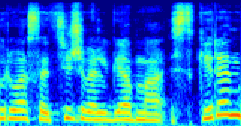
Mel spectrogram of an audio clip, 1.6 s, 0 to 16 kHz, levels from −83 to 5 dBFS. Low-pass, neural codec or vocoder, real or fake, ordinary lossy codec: 14.4 kHz; none; real; AAC, 48 kbps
